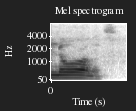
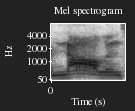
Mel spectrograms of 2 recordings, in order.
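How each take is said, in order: First: The name is said in full, all syllables. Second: The name is squeezed into two short syllables.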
